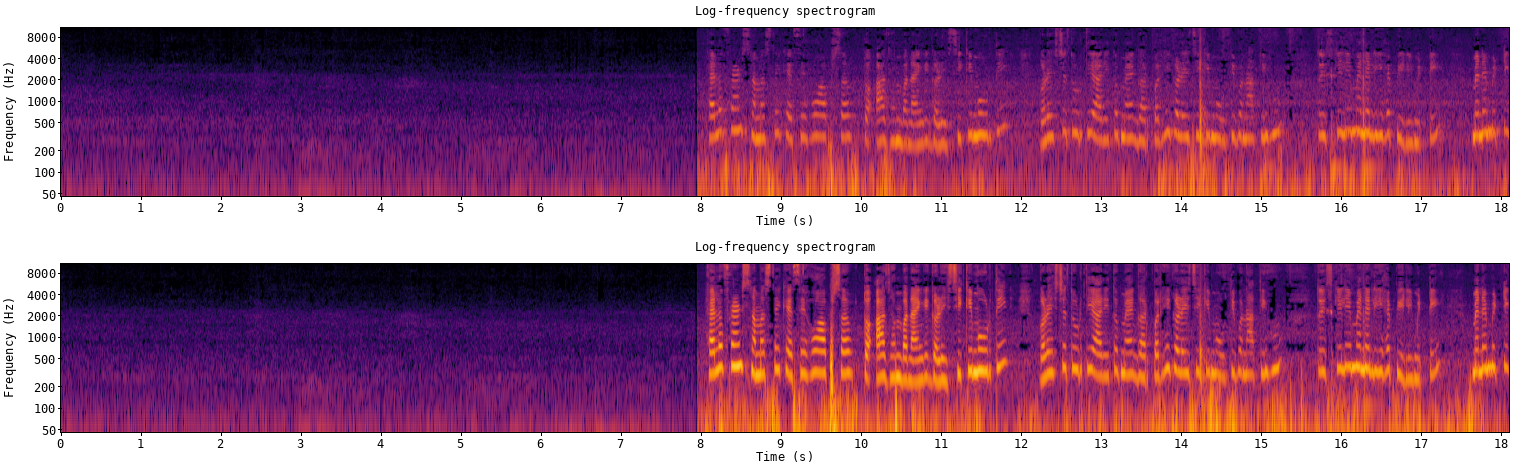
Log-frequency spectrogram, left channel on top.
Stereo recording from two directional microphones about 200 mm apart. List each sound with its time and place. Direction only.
8.1 s a woman's voice: 55° right (ahead or behind)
